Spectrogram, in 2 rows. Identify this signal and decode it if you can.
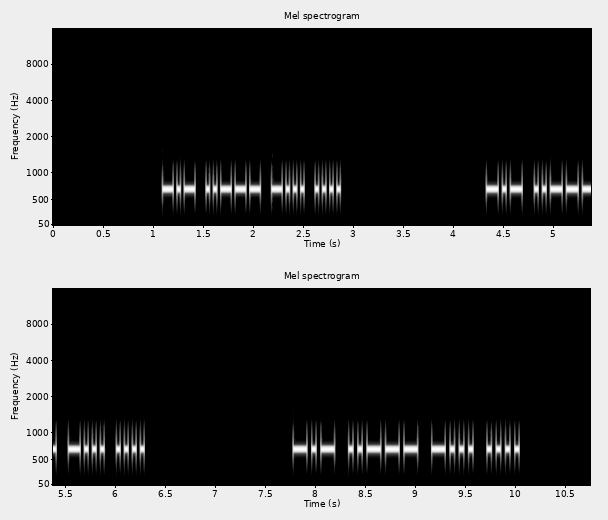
Morse code, heard as a keyed tone, about 31 wpm, 700 Hz. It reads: K2BH K2BH K2BH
